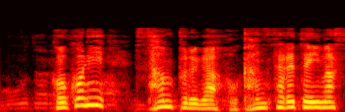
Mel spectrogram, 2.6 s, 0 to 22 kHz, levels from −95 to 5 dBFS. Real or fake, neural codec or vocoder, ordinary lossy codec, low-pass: fake; codec, 16 kHz, 8 kbps, FreqCodec, smaller model; none; none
